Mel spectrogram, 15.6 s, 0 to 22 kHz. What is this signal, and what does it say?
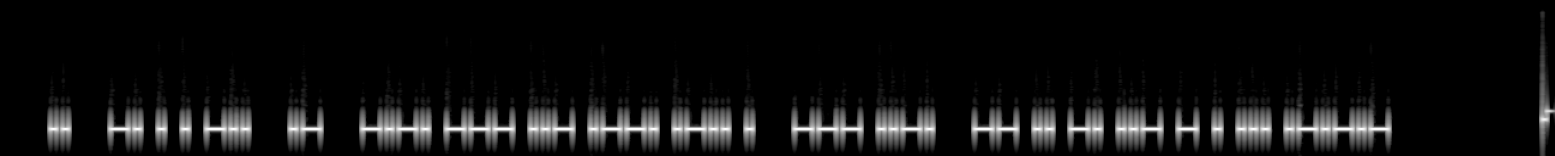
Morse code, heard as a keyed tone, about 20 wpm, 700 Hz. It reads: I NEED A COUPLE OF MINUTES.
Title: Sentences with 3-Word Phrases - Spoken Beginning - 20wpm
